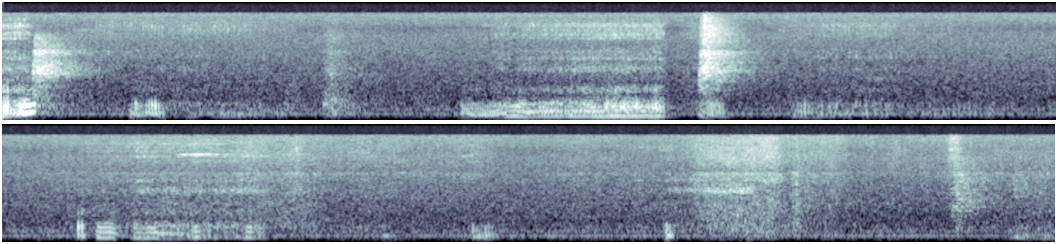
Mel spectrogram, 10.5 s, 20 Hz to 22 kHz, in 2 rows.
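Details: A 16-week-old puppy snores while sleeping soundly. Faint, low, rough snores come at irregular intervals, with the strongest near the start, among quiet room sounds and a few small clicks.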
